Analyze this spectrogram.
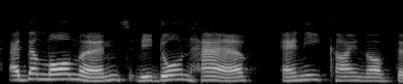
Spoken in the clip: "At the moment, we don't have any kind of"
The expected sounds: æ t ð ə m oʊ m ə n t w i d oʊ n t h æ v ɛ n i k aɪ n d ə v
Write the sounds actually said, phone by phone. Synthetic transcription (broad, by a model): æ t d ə m oʊ m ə n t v i d oʊ n t h æ v ɛ n i k aɪ n d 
